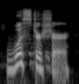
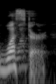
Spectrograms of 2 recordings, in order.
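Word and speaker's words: Worcestershire: It's typically pronounced worershir or sometimes just worcester. The shire part is often shortened so you can say worcester sauce and you'll be good.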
